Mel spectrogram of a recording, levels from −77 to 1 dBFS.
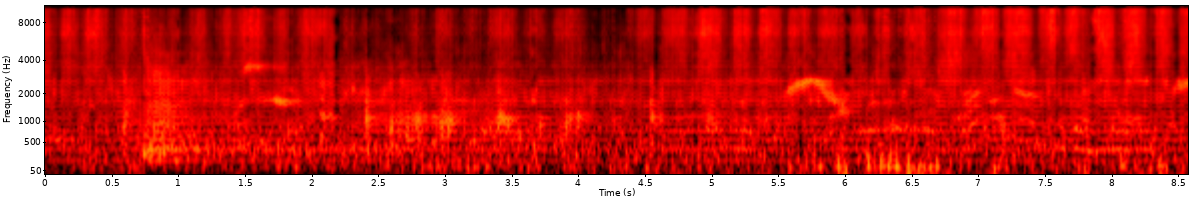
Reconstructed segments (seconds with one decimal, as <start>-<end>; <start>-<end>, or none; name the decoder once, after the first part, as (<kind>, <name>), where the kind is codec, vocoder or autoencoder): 0.0-8.6 (vocoder, Vocos)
